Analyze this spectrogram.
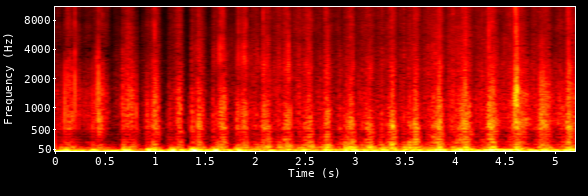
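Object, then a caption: Denim shorts. Long nails scratch and rub a pair of denim shorts held near the mic. Quick, repeated scratchy strokes come in a steady, fast rhythm, with bright fabric rasps over a dense low rumble, and the sound stays busy and close throughout.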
